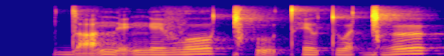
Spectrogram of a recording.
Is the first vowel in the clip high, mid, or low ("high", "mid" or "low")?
low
